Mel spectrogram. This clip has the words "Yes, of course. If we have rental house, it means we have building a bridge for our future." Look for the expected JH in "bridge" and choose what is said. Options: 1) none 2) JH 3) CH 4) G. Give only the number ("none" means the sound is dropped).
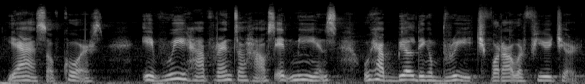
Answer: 3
